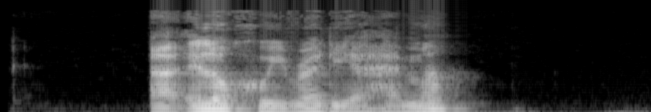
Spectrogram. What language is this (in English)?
Cornish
